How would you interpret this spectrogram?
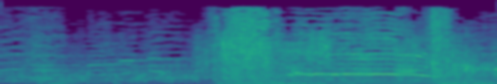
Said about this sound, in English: It follows them, crunching up the floorboards.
